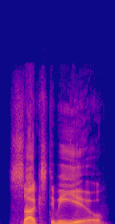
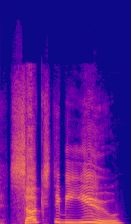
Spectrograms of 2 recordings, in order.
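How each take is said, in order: First: Said in the usual way. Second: Sing-song high taunt; mocking high taunt. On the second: Taunt repeated.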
